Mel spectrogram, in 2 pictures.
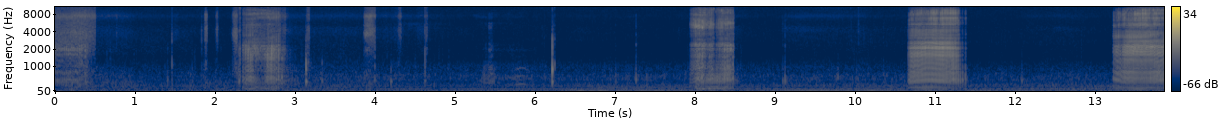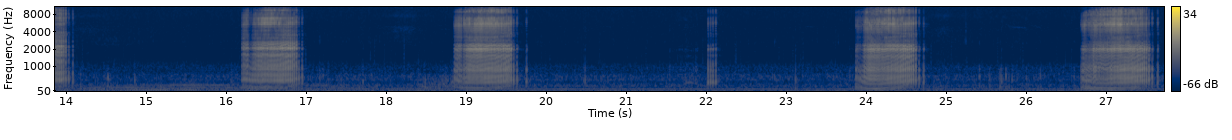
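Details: Snore-like stertor in Coco, a male former stray cat with an inflamed pharynx and lymph nodes, feline leukemia and a heart tumor, on antibiotics and steroids: loud, rough bursts every two to three seconds.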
